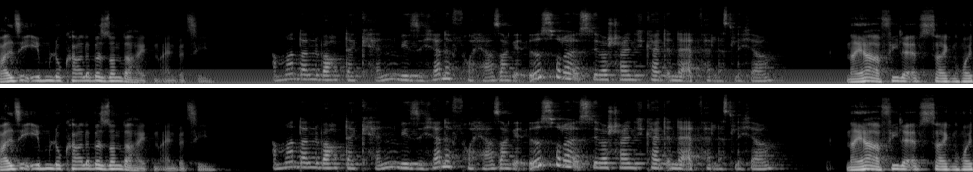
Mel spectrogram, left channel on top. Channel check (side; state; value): left; noise; hum, 16 dB below the sound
